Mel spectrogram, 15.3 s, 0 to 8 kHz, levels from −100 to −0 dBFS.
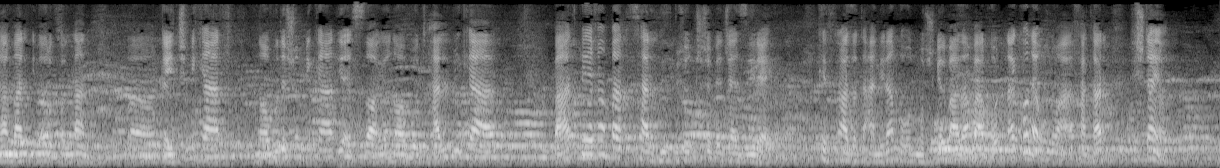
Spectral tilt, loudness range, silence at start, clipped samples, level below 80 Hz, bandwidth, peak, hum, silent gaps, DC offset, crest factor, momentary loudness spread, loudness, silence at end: -6 dB/octave; 2 LU; 0 s; under 0.1%; -54 dBFS; 7.8 kHz; -4 dBFS; none; none; under 0.1%; 16 dB; 7 LU; -21 LUFS; 0 s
